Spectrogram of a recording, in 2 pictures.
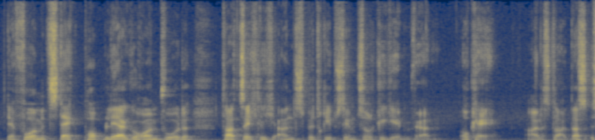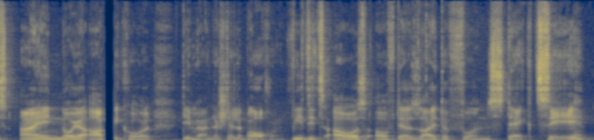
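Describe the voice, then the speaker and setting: A man's voice: very deep voice, expressive, moderate pace. A middle-aged man lecturing at university level in an explanatory screencast, informal and emphatic, with frequent check-in words. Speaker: university computer science lecturer. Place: indoors, recorded screencast.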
